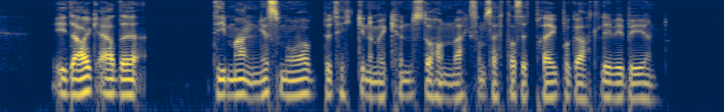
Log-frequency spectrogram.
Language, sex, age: Norwegian, male, 27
